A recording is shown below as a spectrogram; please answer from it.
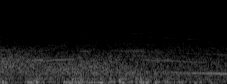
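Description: Steady low outdoor rumble of city and riverside background noise, with faint thin tones drifting above it.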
